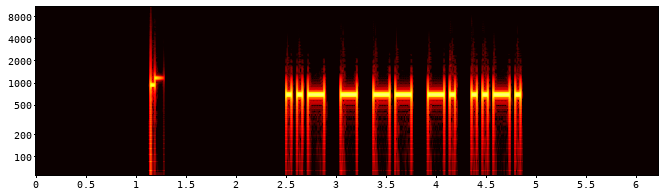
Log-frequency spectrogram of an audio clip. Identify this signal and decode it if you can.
Morse code, heard as a keyed tone, about 22 wpm, 700 Hz. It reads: UTMNF
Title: Code Groups - 5 Letters - 22wpm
